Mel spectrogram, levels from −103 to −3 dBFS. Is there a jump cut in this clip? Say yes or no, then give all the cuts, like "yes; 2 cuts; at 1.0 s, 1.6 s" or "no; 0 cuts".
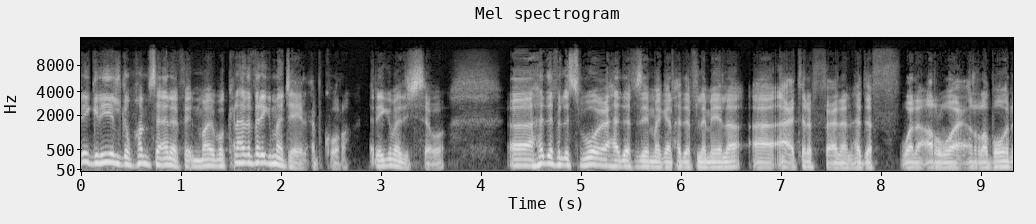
yes; 4 cuts; at 1.1 s, 1.5 s, 2.8 s, 5.9 s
